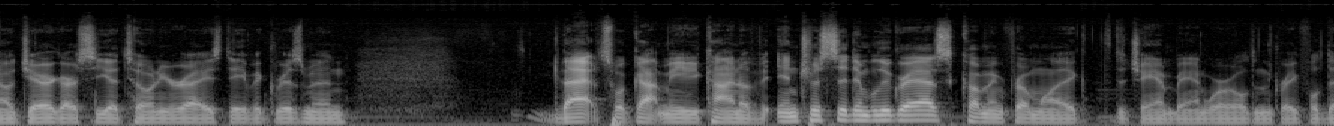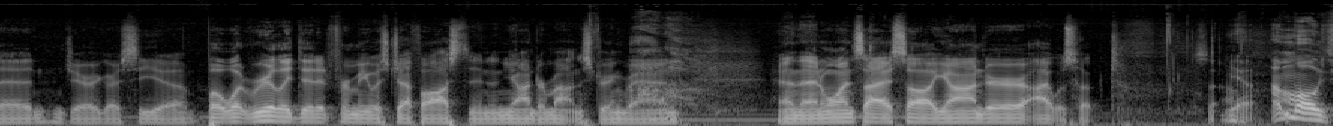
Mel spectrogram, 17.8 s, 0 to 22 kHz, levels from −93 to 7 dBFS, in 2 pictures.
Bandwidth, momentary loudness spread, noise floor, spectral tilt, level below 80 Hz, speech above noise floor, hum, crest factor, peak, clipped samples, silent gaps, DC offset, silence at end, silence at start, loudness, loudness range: over 20 kHz; 12 LU; -58 dBFS; -4.5 dB/octave; -46 dBFS; 29 dB; none; 24 dB; -6 dBFS; under 0.1%; none; under 0.1%; 0 s; 0 s; -30 LUFS; 6 LU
